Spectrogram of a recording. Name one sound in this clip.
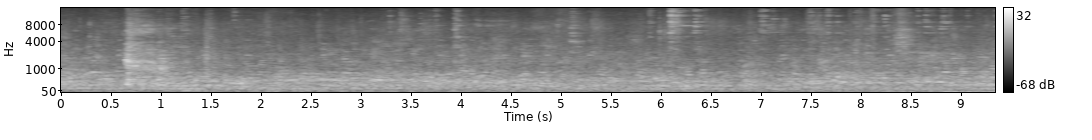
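A group of men sing together loudly.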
